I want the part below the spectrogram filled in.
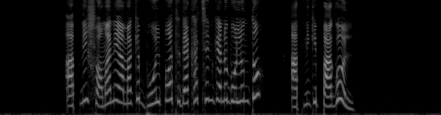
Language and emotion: Bengali, angry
